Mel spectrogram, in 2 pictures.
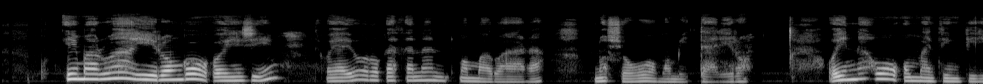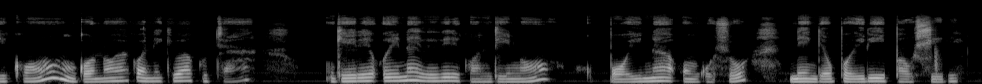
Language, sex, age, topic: Oshiwambo, female, 25-35, finance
